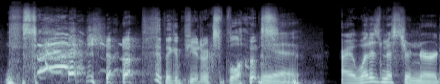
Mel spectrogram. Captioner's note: laughs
